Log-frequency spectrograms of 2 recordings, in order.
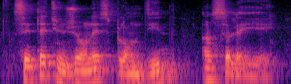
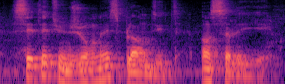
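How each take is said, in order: The two takes are said the same way.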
